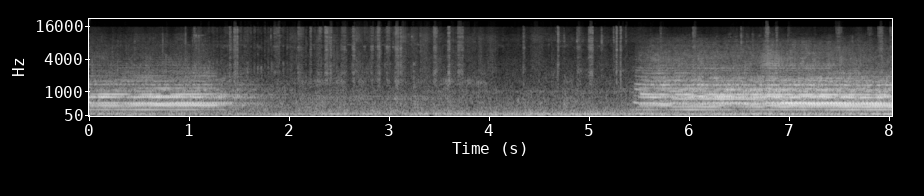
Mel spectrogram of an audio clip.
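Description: A train in Ironton sounds its horn in loud, sustained multi-tone blasts, then drops to a rumbling roll of rail cars, then blasts the horn again, long and close, with no talking.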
